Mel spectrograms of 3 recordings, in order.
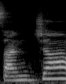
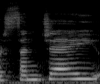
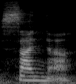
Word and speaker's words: Sanja: where you would know, it's actually Sanja. So my name is Sanja, and N is like from New York.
